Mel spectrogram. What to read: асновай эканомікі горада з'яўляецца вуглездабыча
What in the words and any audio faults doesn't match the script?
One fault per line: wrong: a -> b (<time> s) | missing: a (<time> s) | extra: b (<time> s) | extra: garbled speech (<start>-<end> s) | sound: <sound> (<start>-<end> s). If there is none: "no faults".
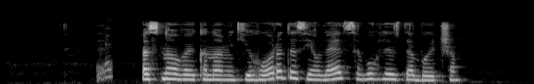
sound: laugh (1.0-1.1 s)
